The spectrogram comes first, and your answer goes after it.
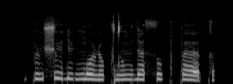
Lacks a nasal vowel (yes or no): no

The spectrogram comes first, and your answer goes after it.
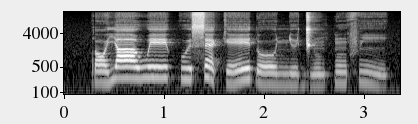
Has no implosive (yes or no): no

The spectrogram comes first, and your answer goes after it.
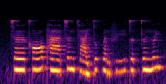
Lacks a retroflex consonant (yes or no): yes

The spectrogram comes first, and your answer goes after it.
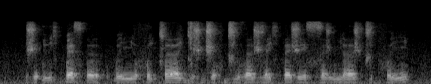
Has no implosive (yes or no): no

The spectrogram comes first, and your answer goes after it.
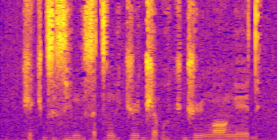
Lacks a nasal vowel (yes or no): yes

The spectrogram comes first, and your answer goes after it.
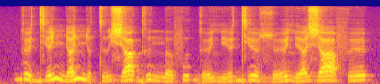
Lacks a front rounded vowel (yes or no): no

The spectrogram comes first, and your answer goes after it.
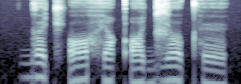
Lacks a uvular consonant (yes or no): no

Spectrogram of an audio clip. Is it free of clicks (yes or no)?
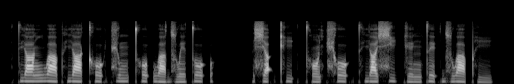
yes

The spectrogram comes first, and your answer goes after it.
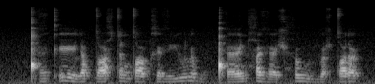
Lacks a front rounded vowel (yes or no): yes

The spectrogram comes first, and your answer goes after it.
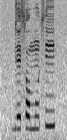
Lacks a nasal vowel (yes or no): no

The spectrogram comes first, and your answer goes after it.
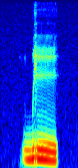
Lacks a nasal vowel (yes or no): yes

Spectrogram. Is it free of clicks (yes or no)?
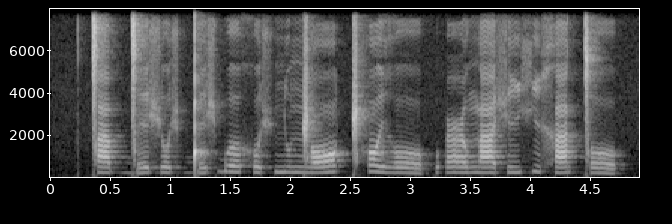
no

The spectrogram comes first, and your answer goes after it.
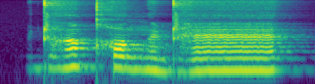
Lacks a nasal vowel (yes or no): no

